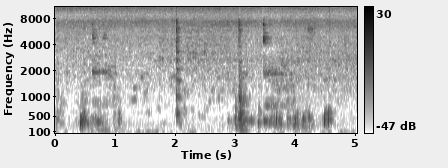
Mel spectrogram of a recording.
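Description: Spinach stems added to frying vegetables and lentil bori in a pan, giving a soft sizzle under scattered clinks and scrapes of stirring, fairly quiet and close.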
